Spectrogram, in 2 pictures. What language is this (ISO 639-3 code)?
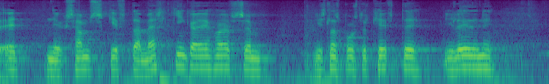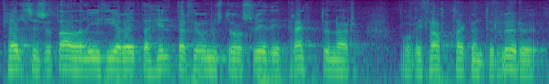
isl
